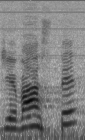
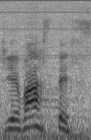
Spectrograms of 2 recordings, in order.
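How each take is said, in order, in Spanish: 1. La palabra termina en sonido vocal. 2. La palabra termina con un sonido de s añadido. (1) "en lugar de decir llevaste" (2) "le están agregando una S"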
